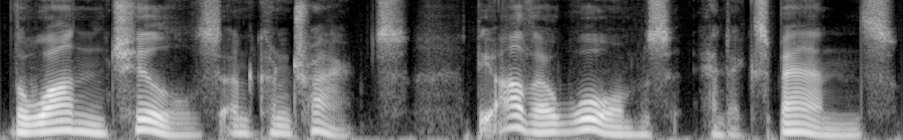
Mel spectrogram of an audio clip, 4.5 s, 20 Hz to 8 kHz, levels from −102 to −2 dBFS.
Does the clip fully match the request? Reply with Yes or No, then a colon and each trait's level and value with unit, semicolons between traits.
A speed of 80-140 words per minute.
Yes: slow, 135 wpm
